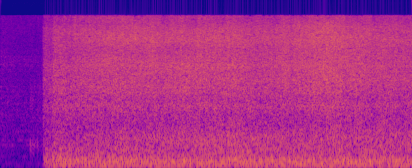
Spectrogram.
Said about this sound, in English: Storm watchers are gathering on the rocks in Tofino as monster waves smash the shoreline.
